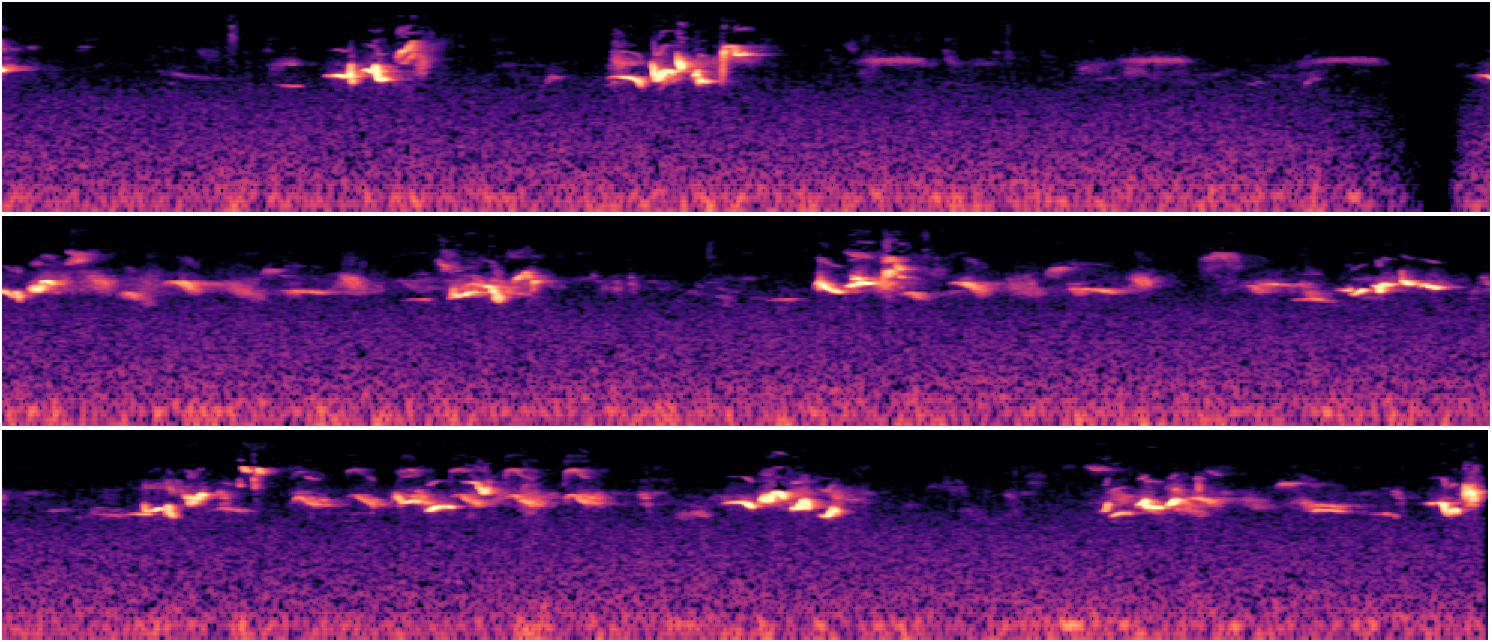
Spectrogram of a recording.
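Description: Small birds chirping and twittering in short high bursts every second or two, sparse with only a few faint single notes through the first ten seconds, then denser and more continuous from about ten seconds in.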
